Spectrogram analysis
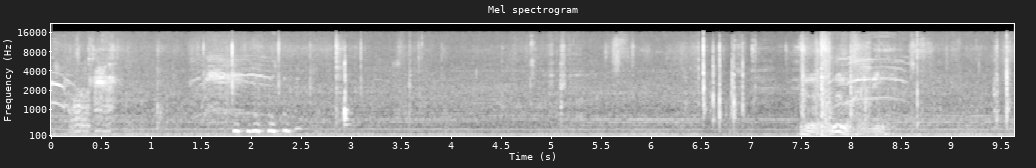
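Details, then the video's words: Four-and-a-half-week-old barn kittens sheltering in a shed with their farm cat mother. A brief cluster of thin mews comes early, then a louder, wavering cry later. Quail calls and steady background hum are also heard. "Second Generation Barn Kittens"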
